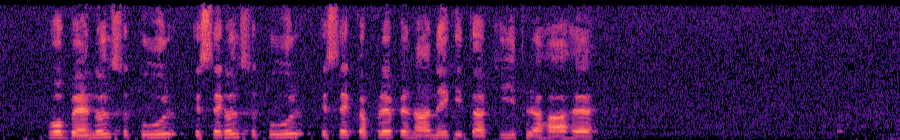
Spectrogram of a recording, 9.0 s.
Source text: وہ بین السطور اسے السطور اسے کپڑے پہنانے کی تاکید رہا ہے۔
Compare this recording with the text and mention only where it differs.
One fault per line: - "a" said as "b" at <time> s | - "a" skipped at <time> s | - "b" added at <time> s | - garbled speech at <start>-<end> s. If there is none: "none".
none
